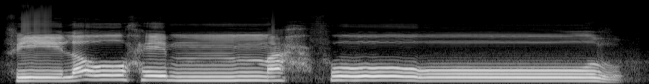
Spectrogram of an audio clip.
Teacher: محفو فو واو مدہ ہے اور ضا حروف مستعلیہ کا حرف ہے، اس پر قلقلہ نہیں ہوگا، صرف پر پڑھنا ہے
